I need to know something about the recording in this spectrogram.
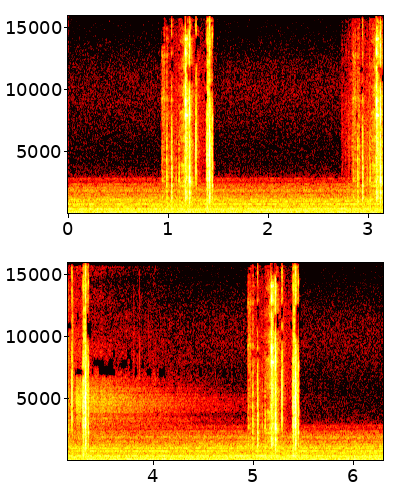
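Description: Wooden pegs click into holes in a wooden board.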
